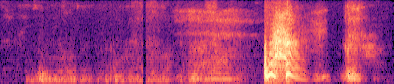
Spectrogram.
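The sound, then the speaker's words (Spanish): After a few seconds of faint, muffled murmuring, a single loud sneeze bursts out, followed a moment later by a shorter, softer burst. “Salud.”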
